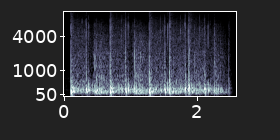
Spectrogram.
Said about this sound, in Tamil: sit on சிட்டோட first anniversary வந்து முடிஞ்சிருச்சு போடுறா வெடியை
